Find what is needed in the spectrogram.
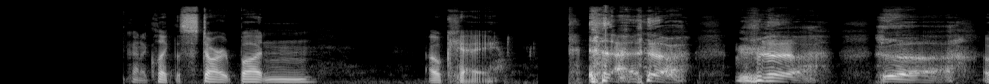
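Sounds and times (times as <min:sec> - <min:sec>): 
speech: 0:01.3 - 0:03.2, 0:04.3 - 0:05.1, 0:05.8 - 0:09.8
person clearing throat: 0:05.7 - 0:08.1.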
